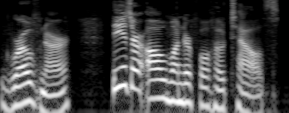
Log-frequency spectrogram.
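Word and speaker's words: Grosvenor: Mayfair the Goring and Groen Earth Gardens which is pronounced groer these are all wonderful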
